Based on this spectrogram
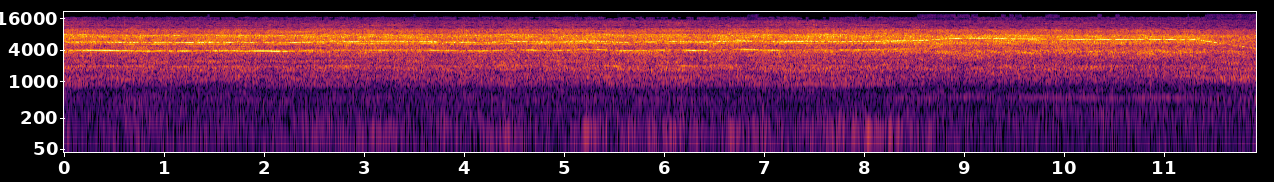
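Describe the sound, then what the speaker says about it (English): A drywall sander with dust extraction runs steadily on a plasterboard wall patch, giving a loud, continuous whine and rushing airflow that hold without a break from start to finish. "I'll just get out my Tool drywall sander just to suck up the dust,"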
